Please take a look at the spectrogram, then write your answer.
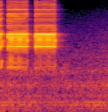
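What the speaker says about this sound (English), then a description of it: "And that's the alarm." A DIY alarm clock kit sounds its alarm as two quick, loud, shrill electronic beeps in a row, then falls silent.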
